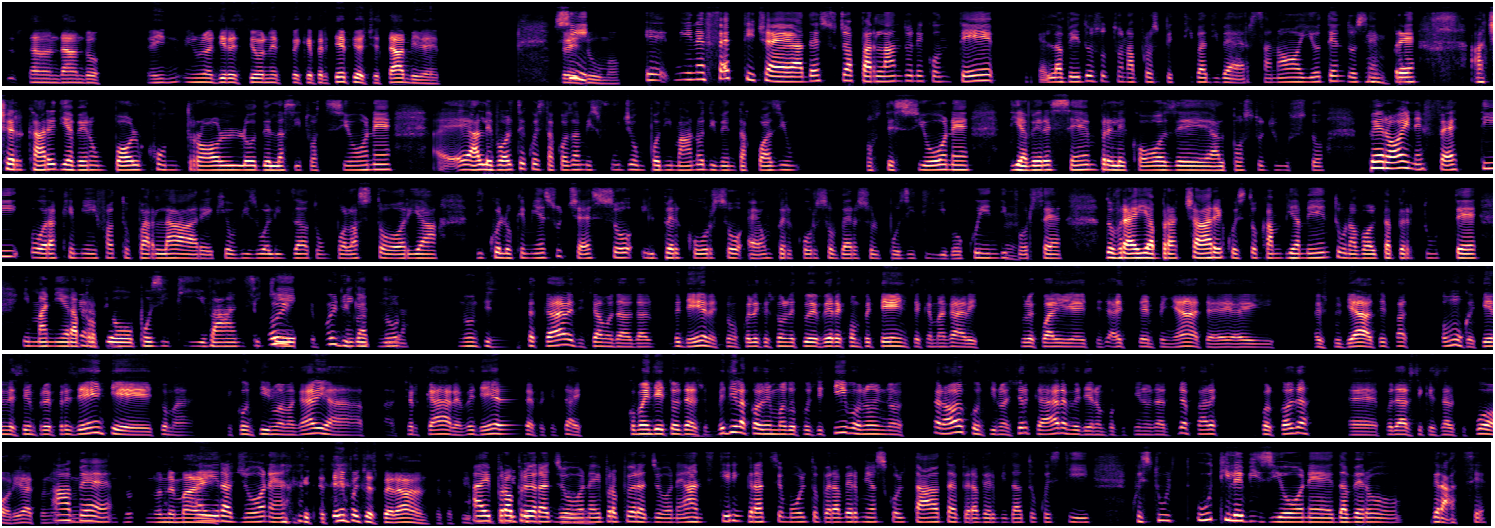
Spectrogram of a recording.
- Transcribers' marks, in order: unintelligible speech; "cioè" said as "ceh"; other background noise; chuckle
- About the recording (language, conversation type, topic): Italian, advice, Come posso adattarmi a grandi cambiamenti imprevisti nella mia vita?
- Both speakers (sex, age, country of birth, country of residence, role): female, 35-39, Italy, Italy, user; male, 70-74, Italy, Italy, advisor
